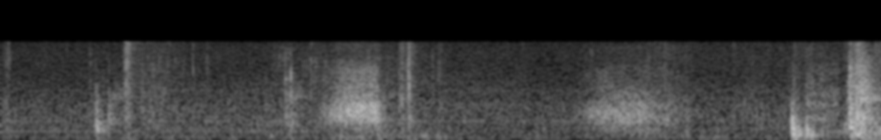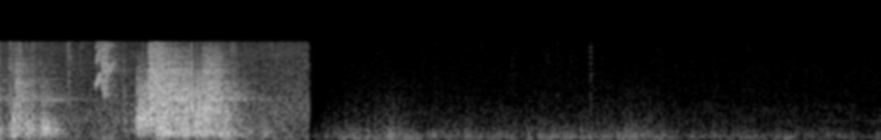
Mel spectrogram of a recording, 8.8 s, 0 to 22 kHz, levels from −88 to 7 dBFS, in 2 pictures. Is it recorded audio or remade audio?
recorded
